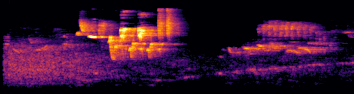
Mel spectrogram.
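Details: Nightingale singing: a faint low murmur gives way to a loud burst of high, rapid, rattling notes and sharp whistles, then a brief pause and a softer, thinner run of notes.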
